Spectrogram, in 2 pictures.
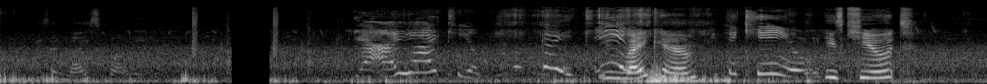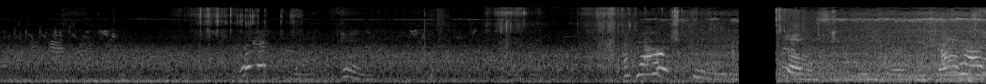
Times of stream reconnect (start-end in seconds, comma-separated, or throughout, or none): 2.31-3.12, 17.25-17.64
